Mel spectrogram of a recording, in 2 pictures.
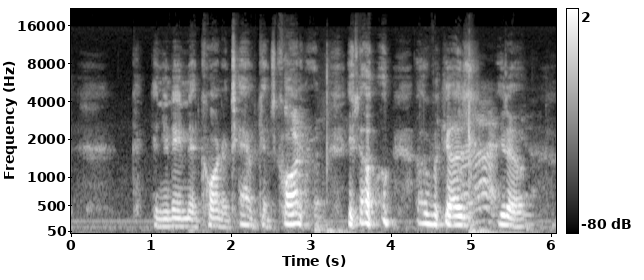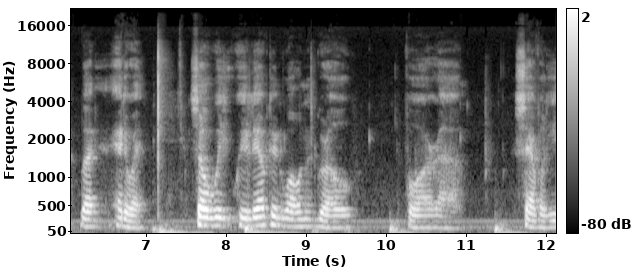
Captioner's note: laughs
